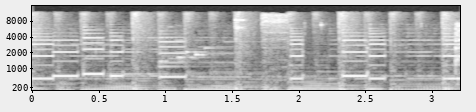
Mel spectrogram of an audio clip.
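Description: A short burst of upbeat video game music from Professor Layton and the Miracle Mask, loud, with a bouncy rhythmic bass pulse under bright melodic tones, playing alone without any voices.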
